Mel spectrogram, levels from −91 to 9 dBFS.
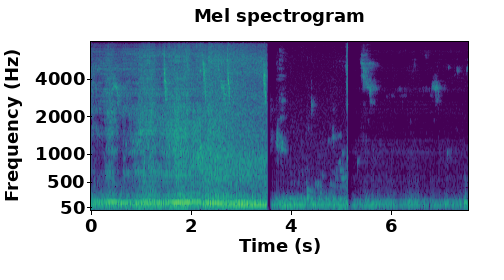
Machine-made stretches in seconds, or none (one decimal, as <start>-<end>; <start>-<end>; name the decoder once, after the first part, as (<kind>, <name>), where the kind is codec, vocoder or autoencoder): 0.0-2.2 (vocoder, HiFi-GAN); 5.1-7.5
